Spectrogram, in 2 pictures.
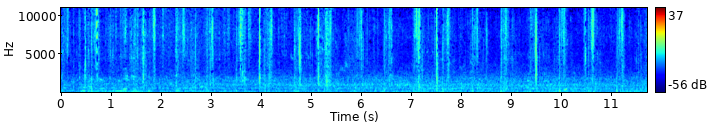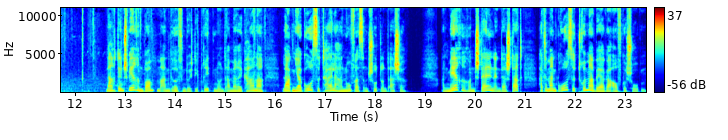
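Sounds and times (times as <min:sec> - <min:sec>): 
footsteps on a path past the Maschsee and a bus stop in Hannover: 0:00.0 - 0:14.8
speech: 0:12.6 - 0:18.7, 0:19.3 - 0:23.4.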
